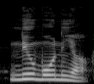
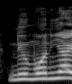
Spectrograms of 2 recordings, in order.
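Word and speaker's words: pneumonia: पी नहीं पढेंगे pick हटा दो या पढेंगे न्यूमोनिया न्यूमोनिया जाकर एंजॉय को न्यूमोनिया तो शुरू होता है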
